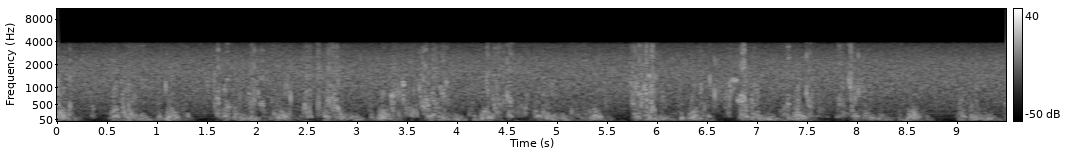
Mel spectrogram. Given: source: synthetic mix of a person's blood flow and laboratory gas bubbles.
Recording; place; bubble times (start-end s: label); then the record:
Doppler ultrasound of blood flow; precordium
0.00-0.16 s: bubbles
0.31-0.40 s: bubbles
0.54-0.88 s: bubbles
1.06-1.12 s: bubbles
1.27-1.35 s: bubbles
1.44-1.76 s: bubbles
1.88-2.37 s: bubbles
2.40-2.90 s: bubbles
3.23-3.94 s: bubbles
4.10-4.16 s: bubbles
4.28-4.75 s: bubbles
4.83-4.89 s: bubbles
5.09-5.37 s: bubbles
5.46-5.51 s: bubbles
5.71-6.09 s: bubbles
6.38-7.03 s: bubbles
7.21-7.72 s: bubbles
7.78-8.10 s: bubbles
From the record:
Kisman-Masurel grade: 332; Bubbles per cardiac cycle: rolling drumbeat, 9 or more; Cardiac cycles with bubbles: 50 to 99%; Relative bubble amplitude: moderate (0.250 to 0.450); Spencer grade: 3 (all of the cardiac periods contain showers or single bubble signals, but not dominating or overriding the cardiac motion signals); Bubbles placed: anywhere in the cardiac cycle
